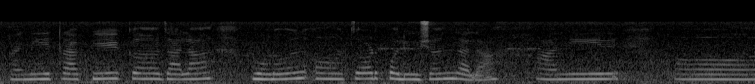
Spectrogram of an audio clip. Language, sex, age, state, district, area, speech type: Goan Konkani, female, 18-30, Goa, Ponda, rural, spontaneous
